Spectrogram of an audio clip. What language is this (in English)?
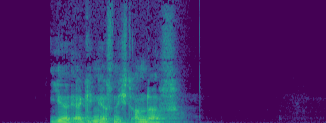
German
